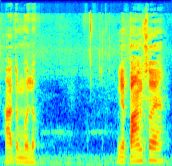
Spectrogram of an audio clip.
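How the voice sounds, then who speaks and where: A man's voice: lowish voice, measured pace, fairly bright tone, a little hiss or hum. A young man making a prank phone call to his girlfriend, accusing her in a teasing, mock-serious way.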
